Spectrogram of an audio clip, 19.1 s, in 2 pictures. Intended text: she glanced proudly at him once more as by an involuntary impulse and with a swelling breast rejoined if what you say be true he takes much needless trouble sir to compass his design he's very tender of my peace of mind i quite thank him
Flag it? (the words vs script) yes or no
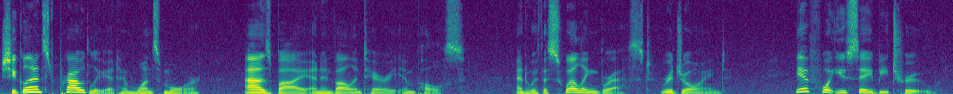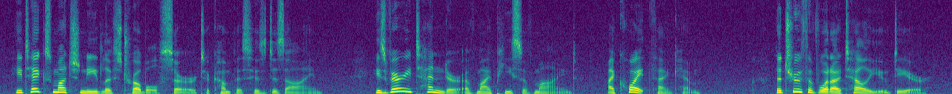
yes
